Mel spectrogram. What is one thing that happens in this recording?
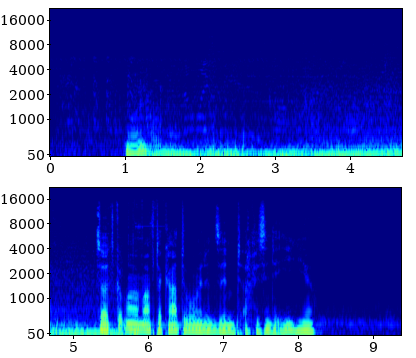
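A motorbike engine roars and revs up.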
